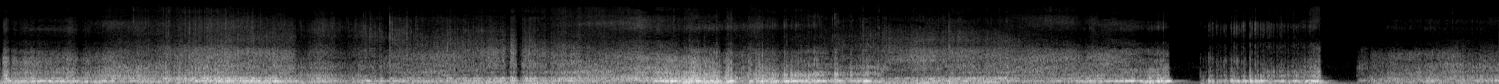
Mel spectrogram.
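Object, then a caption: Foam microphone windscreen. Fingertips scratch and rub a black foam microphone windscreen, making a dense, muffled low rumble with rough scraping texture. It sounds like heavy wind or distant traffic. The rubbing briefly cuts out to near silence twice near the end before resuming.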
